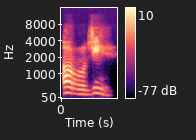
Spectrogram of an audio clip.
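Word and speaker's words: أرجه: Le mot arjih. Arjih. Wa akhahu. Ce mot-là, arjih, est évoqué dans les deux sourates, subhanallah, avec un soukoun. Le ha, il est venu sakina. Donc, on n'aura pas de liaison.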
